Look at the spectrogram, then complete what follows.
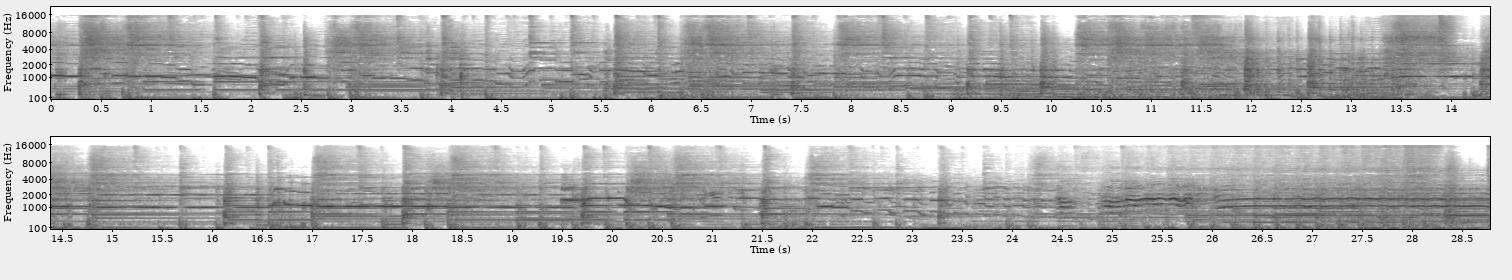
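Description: Live zouk-jazz band playing: drum kit, electric bass and keyboards, with a woman singing held, wavering notes near the end.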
